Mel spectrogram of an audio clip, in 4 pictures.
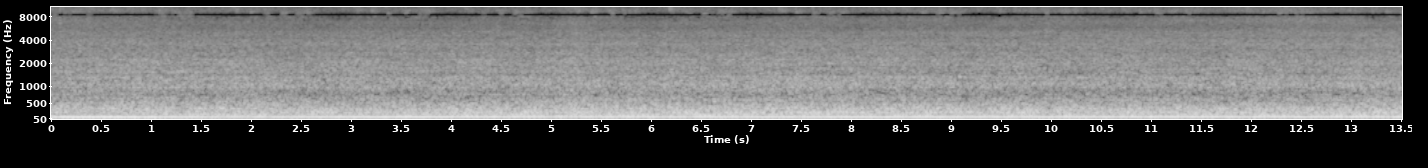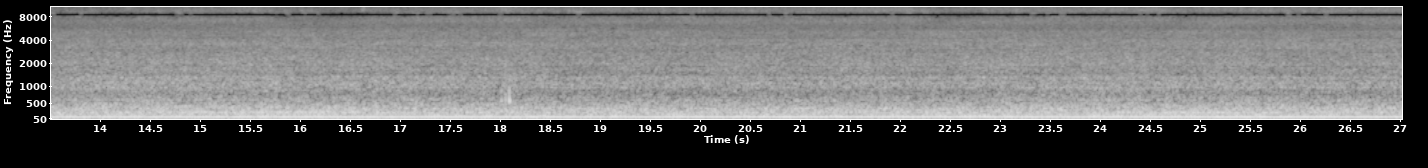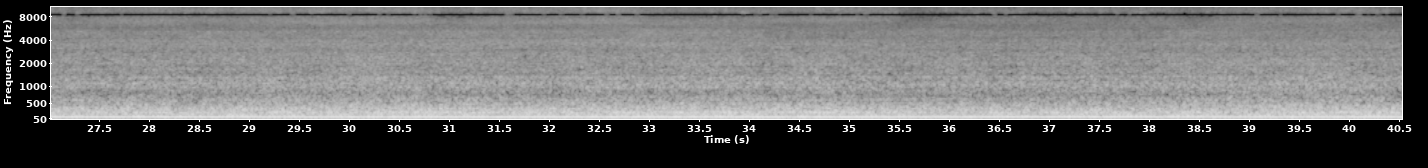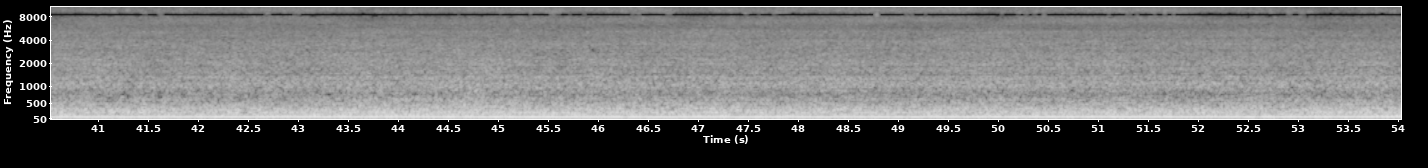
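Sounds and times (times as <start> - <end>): low machine hum: 0.0 - 54.0.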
